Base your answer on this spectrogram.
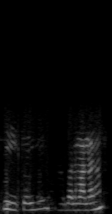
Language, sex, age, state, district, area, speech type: Urdu, female, 18-30, Bihar, Gaya, urban, conversation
